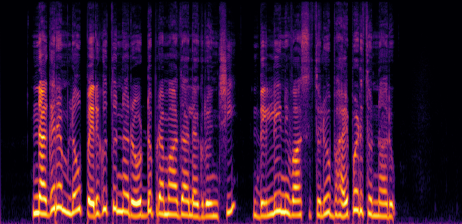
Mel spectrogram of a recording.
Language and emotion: Telugu, fearful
